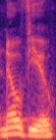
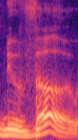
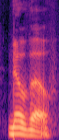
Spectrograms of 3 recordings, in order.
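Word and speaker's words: nouveau: no that's actually pronounced Nuvo it's French which yes of course that is the way it's supposed to be pronounced Brody just pronounces it Novo it's right in the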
